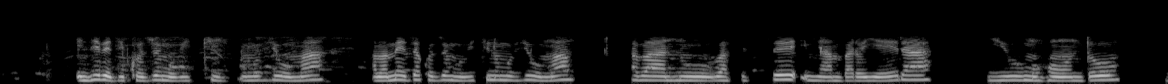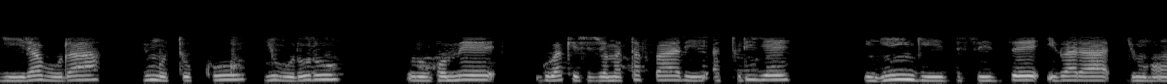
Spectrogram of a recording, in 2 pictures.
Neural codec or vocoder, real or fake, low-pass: none; real; 3.6 kHz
